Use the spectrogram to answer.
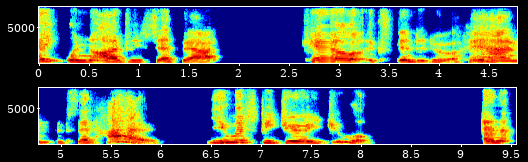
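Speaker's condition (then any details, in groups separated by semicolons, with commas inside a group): Cerebral palsy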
